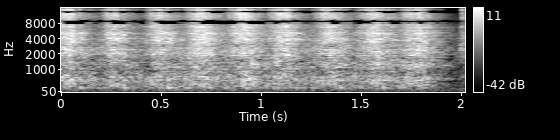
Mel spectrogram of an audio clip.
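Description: Tupperware Extra Chef pull-cord chopper chopping fresh parsley: the cord pulled out again and again in a quick even rhythm of about four to five pulls a second, each pull a rasping whir of the blades spinning through the herbs.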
